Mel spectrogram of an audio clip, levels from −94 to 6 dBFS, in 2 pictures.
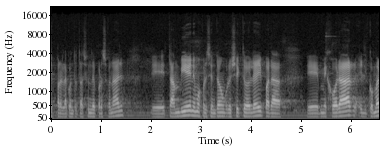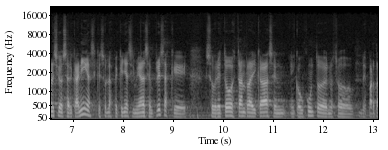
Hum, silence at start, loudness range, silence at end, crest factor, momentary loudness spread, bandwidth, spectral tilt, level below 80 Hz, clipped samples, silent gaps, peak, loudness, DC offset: none; 0 s; 3 LU; 0 s; 24 dB; 12 LU; 18 kHz; -5.5 dB/octave; -62 dBFS; under 0.1%; none; -8 dBFS; -32 LUFS; under 0.1%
